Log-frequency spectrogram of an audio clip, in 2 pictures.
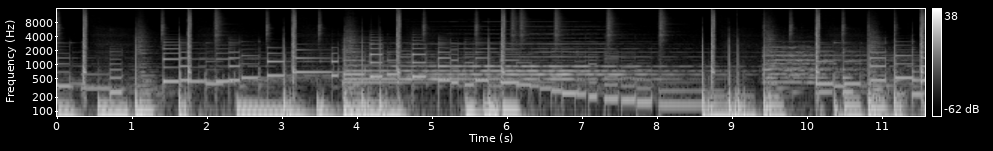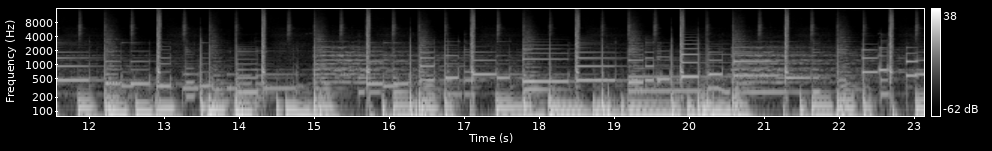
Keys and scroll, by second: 1.2 ctrl+z, 1.5 ctrl+z, 20.7 Delete.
